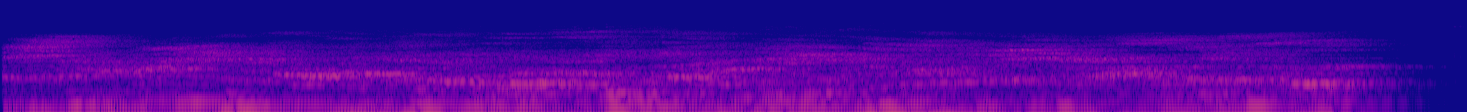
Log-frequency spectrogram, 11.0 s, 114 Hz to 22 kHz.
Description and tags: Digital Texture 10
Experimental digital texture,,, mm get somma that in ya
Josh Goulding, Experimental sound effects from melbourne australia.
fi, sci, abstract, techno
